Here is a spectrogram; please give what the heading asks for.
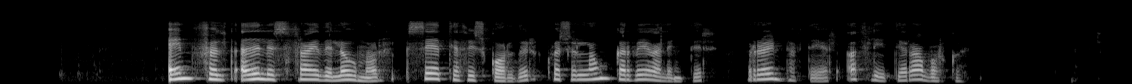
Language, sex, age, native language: Icelandic, female, 40-49, Icelandic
